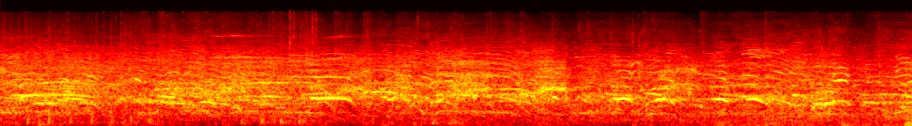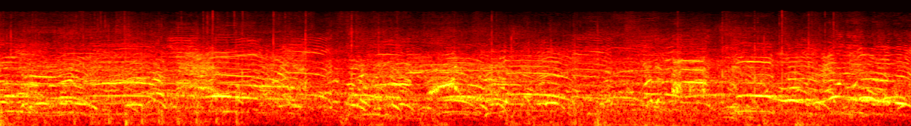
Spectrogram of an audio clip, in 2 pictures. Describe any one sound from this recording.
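A crowd of spectators shouts and cheers loudly throughout.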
